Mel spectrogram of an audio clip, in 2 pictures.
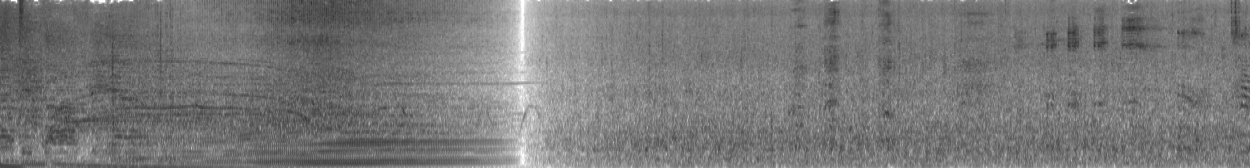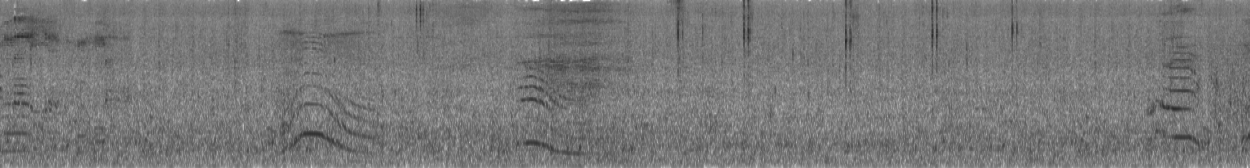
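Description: Pop music that cuts off abruptly about five seconds in, followed by the steady bubbling of a spa bath's air jets. Twice around the middle, a voice makes a short sliding sound over the water.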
